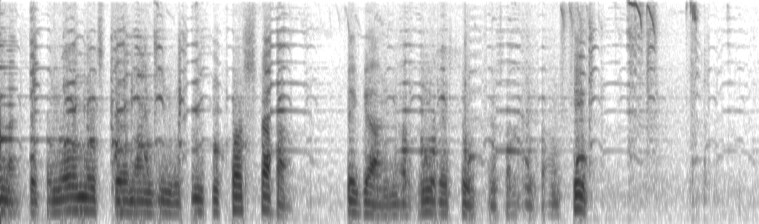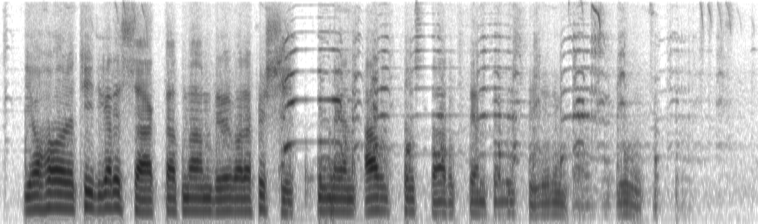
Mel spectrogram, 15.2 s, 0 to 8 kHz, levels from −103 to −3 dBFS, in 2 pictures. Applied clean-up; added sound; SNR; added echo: neural mask model RNNoise.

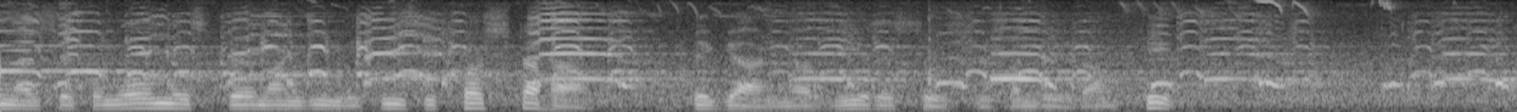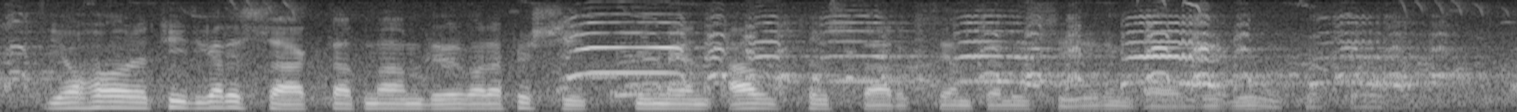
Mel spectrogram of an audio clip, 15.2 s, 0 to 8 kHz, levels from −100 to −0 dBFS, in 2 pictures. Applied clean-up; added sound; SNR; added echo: none; Bird vocalization, bird call, bird song; 2 dB; none.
